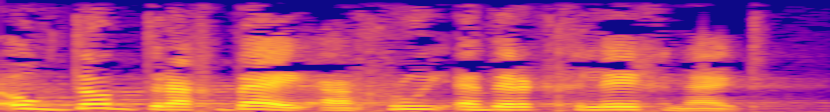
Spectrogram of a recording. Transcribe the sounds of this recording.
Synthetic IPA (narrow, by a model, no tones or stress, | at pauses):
ʔowk̚dɑt̚draːχ̚bɛjʔaːnχrujɛnʋɛrkχəlejχənɦɛjt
